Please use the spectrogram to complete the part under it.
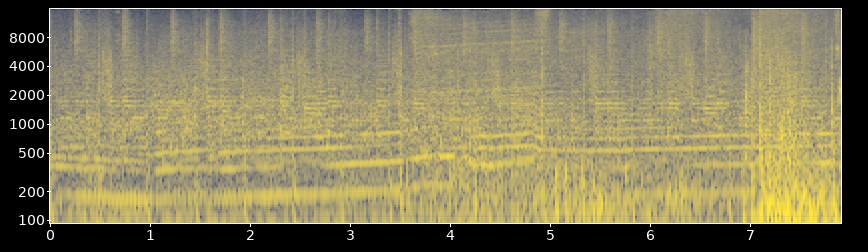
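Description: A Toyota GR86 races in The Crew Motorfest, its engine droning steadily with rising and falling pitch as gears shift, tires squealing and skidding, and a louder rush of impact or surface noise near the end.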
